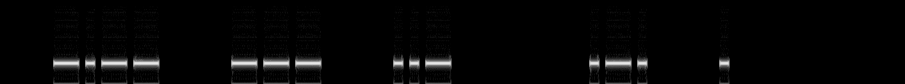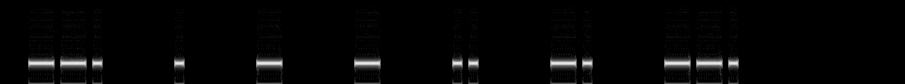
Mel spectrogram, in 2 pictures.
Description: Morse code, heard as a keyed tone, about 15 wpm, spaced as for 8 wpm, 1000 Hz. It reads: YOU RE GETTING
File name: qotdfiles / 8wpm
